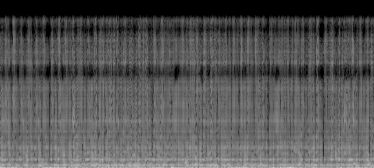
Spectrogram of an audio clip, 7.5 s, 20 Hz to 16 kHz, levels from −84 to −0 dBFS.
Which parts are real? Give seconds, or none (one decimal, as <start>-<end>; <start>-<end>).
none

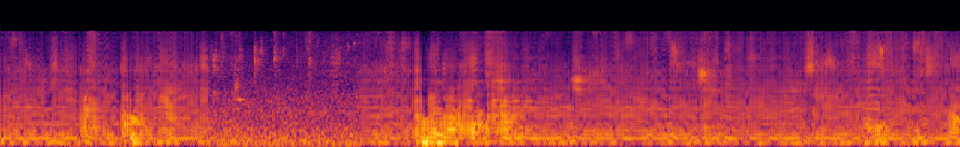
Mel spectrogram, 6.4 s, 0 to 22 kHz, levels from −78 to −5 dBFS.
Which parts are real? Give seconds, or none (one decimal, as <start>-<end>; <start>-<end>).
1.4-2.4

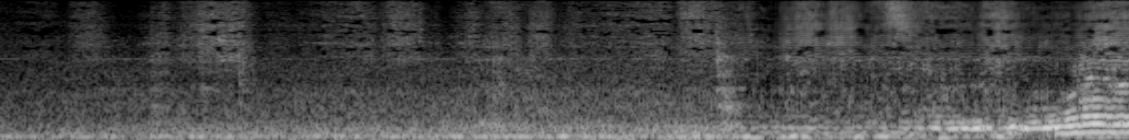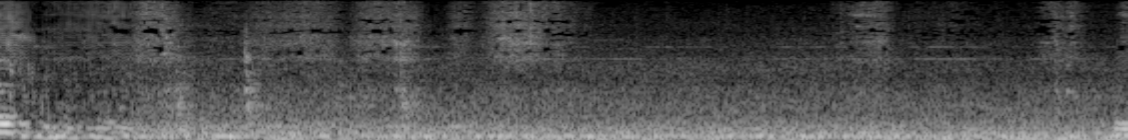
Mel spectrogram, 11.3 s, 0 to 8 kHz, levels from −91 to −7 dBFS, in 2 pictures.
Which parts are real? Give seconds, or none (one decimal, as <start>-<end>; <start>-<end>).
0.0-3.7; 6.3-11.3

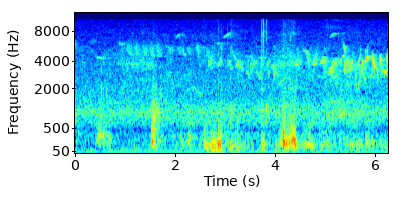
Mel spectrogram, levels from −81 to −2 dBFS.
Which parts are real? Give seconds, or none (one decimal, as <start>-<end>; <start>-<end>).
0.0-0.7; 1.6-3.3; 3.9-6.3

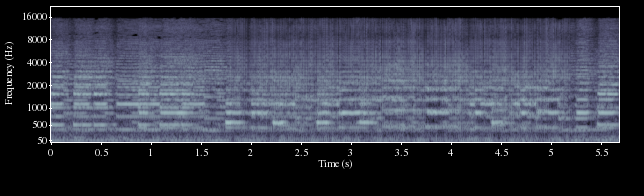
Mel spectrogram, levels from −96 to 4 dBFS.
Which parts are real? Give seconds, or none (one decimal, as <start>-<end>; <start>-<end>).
0.0-1.8; 5.2-5.7

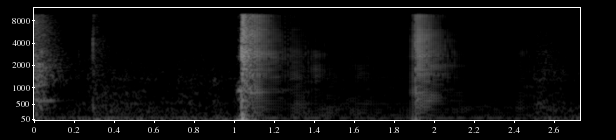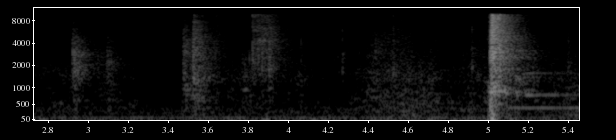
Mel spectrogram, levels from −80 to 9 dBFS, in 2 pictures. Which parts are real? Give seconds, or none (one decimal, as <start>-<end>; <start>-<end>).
0.0-1.1; 2.5-5.5

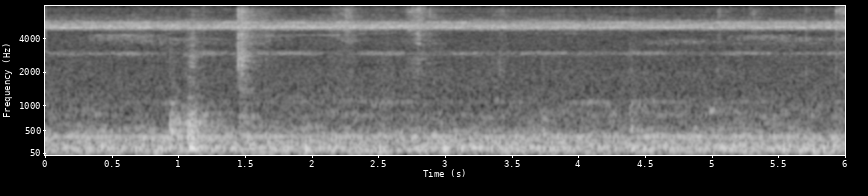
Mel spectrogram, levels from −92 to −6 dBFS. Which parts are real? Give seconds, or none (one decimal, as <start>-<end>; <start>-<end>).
1.1-3.1; 4.2-5.2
